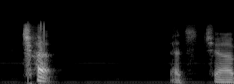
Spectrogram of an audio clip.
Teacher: CH that's CH with a strong gush of breath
